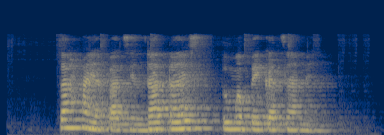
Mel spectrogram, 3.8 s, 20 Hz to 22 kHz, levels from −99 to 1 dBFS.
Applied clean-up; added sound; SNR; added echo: neural separator model SepFormer DNS4.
